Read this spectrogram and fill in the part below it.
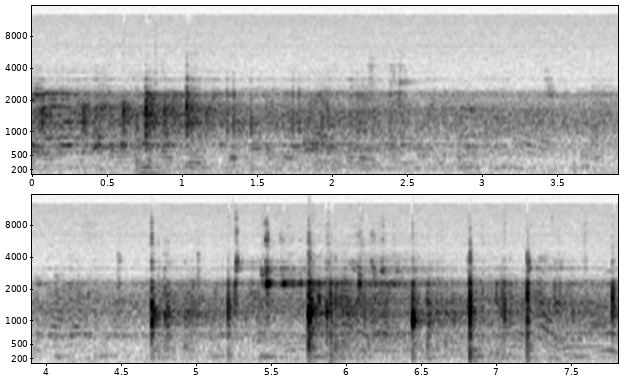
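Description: Tennis balls pop off racket strings in a rally.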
